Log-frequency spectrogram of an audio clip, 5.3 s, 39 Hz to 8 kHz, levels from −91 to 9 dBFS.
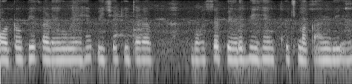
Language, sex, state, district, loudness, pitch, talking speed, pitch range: Hindi, female, Odisha, Khordha, -18 LUFS, 185 Hz, 195 wpm, 180-195 Hz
